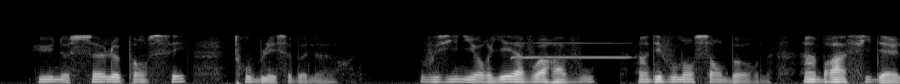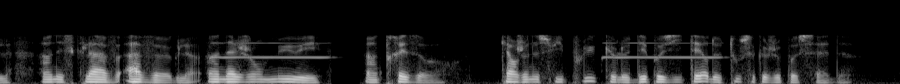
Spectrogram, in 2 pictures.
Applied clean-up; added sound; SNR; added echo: none; Wind instrument, woodwind instrument; 16 dB; none.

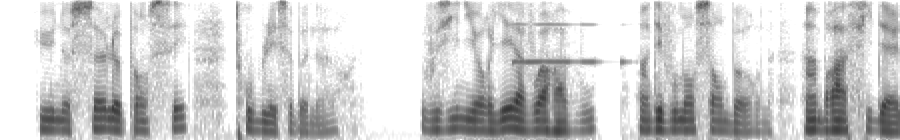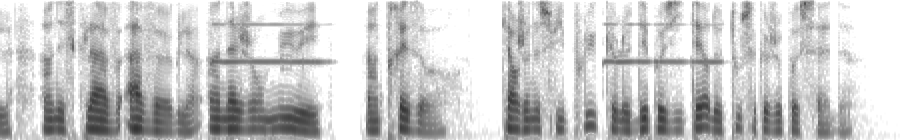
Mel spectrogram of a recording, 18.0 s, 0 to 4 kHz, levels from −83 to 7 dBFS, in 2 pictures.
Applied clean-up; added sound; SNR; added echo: neural mask model RNNoise.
